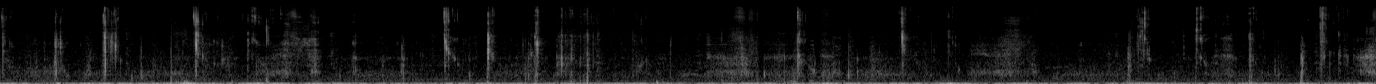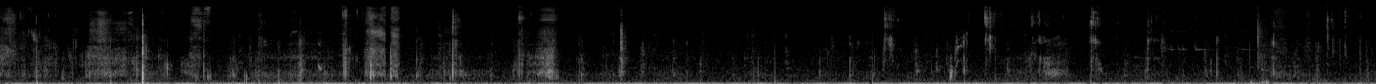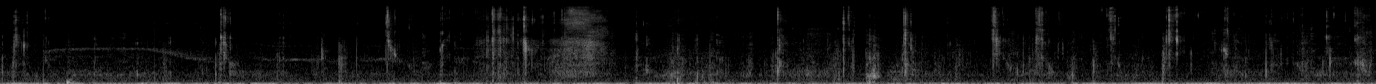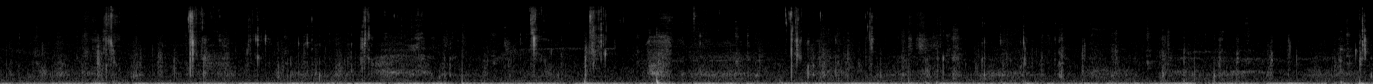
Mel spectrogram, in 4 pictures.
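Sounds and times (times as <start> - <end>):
crunching crisp snacks: 22.2 - 55.0.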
